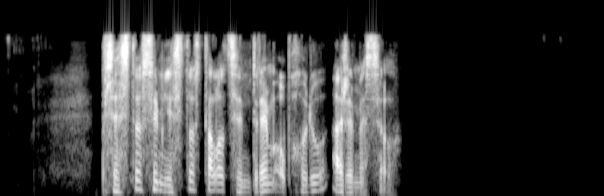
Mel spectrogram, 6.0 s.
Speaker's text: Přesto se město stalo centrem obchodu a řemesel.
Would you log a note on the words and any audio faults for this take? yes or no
no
